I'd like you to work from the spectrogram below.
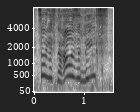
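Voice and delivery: put-on high, loud child voice; little boy voice. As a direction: chirp it like a happy little kid. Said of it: "dann sich denkt so".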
